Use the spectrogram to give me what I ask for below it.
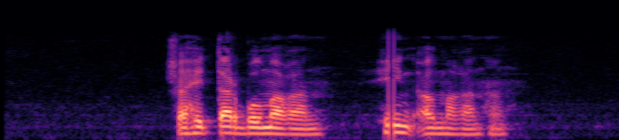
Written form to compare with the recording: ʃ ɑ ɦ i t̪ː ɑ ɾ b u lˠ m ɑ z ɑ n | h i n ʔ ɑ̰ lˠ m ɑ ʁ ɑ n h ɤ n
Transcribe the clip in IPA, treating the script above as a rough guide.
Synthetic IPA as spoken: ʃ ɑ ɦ i t̪ː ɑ ɾ b u lˠ m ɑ ʁ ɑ n | h i n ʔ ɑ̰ lˠ m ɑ ʁ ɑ n h ɤ ɴ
